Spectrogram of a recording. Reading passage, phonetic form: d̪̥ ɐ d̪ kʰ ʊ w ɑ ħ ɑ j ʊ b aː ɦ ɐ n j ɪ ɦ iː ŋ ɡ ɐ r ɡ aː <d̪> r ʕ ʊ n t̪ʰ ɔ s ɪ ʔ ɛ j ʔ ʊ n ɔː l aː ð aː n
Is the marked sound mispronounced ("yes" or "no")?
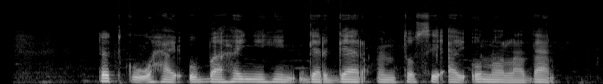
yes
